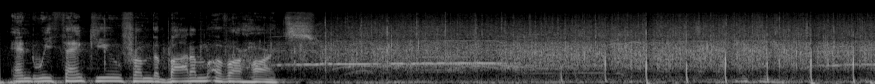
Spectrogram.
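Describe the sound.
At the commemoration of the 75th anniversary of the Normandy landings, a man speaks briefly, then an audience including more than 170 World War II veterans breaks into sustained, steady applause, with a 94-year-old veteran standing to clap; a dense wash of clapping holds at an even loudness until the end.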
